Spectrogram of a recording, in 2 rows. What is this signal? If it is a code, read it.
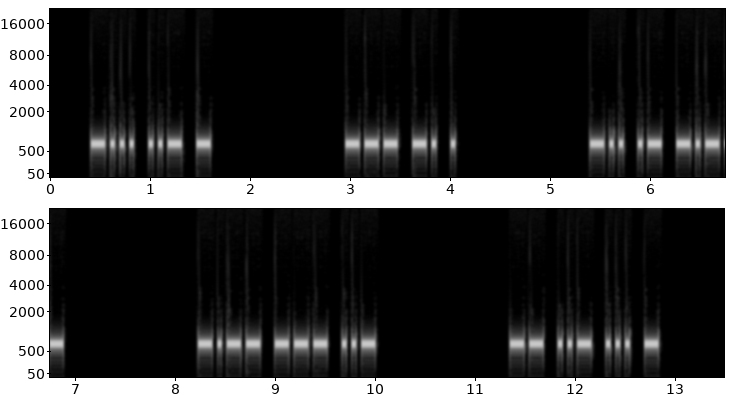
Morse code, heard as a keyed tone, about 25 wpm, 700 Hz. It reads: BUT ONE DAY YOU MUST
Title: 4x Word-Spacing - Sentences from Top 400 Words - 25wpm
